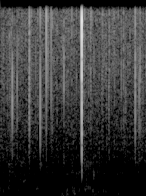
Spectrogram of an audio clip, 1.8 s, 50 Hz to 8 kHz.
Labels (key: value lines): label: biophony
recorder: SoundTrap 500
